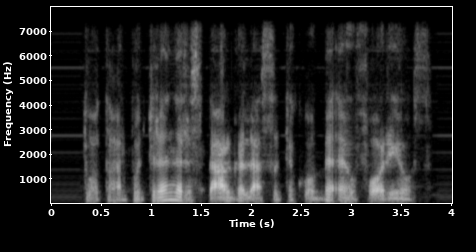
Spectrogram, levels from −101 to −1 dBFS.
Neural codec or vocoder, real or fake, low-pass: vocoder, 22.05 kHz, 80 mel bands, HiFi-GAN; fake; 7.2 kHz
